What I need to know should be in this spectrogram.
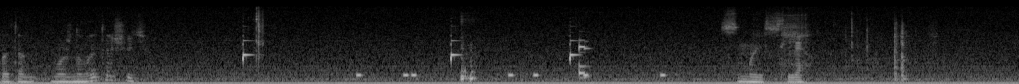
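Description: Short soft clicks and blips sound as menu items are selected.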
